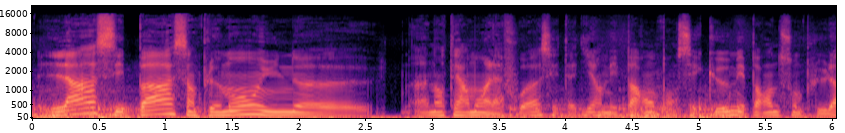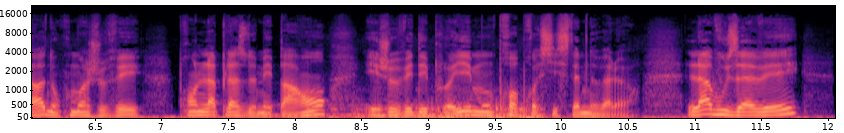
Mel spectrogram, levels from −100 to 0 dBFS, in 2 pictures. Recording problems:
low rumble; noticeable; throughout; 15 dB below the speech

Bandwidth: 15.5 kHz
